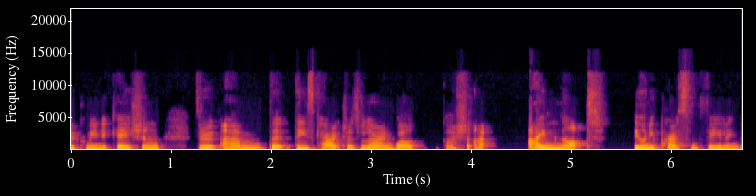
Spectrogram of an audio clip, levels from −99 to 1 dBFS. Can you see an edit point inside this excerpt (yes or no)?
no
